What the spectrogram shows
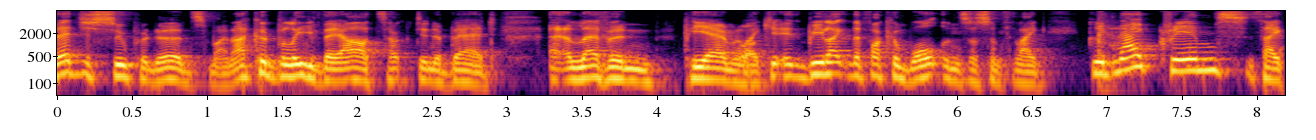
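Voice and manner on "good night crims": clumsy fake Swedish accent, pitched up. Imagining nerdy band members saying good night in bed, bad Swedish accent. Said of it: "I can't do an accent in Swedish".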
